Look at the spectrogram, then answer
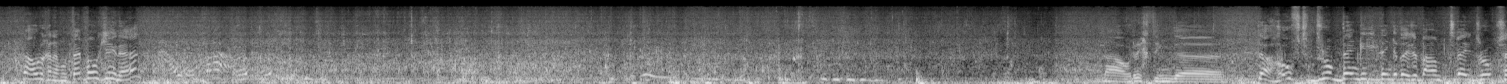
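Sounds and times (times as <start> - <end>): water rushing and splashing: 0.0 - 15.0.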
